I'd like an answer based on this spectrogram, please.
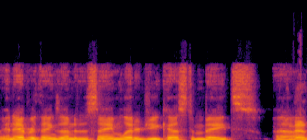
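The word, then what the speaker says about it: LETR G: Um and everything's under the same Letter G Custom Baits uh name, so. L E T R Yep. space G. Yeah. So you say it like you're saying the letter G, but the I guess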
